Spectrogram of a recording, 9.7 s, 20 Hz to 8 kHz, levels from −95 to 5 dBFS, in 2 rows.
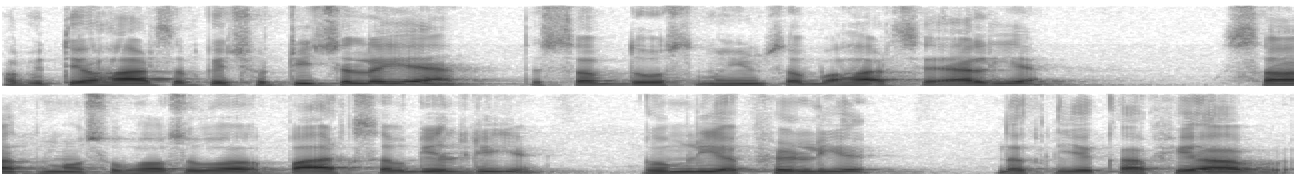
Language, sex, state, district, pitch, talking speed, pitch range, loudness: Maithili, male, Bihar, Saharsa, 140 Hz, 175 wpm, 135-145 Hz, -19 LUFS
